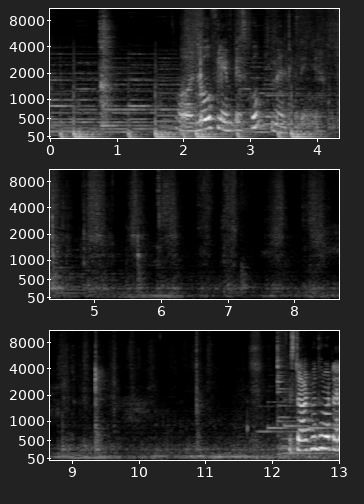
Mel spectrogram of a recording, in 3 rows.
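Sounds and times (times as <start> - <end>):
spatula scraping a wok: 3.6 - 10.4.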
